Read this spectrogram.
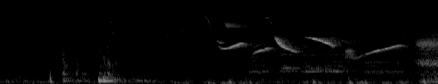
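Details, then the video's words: Green-winged saltator song in which loud, slurred whistled notes, some rising and some falling, arrive in a quick irregular run during the second half, after a faint, noisy start with low thumps. "TRINCA-FERRO LINDA CANTORIA"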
